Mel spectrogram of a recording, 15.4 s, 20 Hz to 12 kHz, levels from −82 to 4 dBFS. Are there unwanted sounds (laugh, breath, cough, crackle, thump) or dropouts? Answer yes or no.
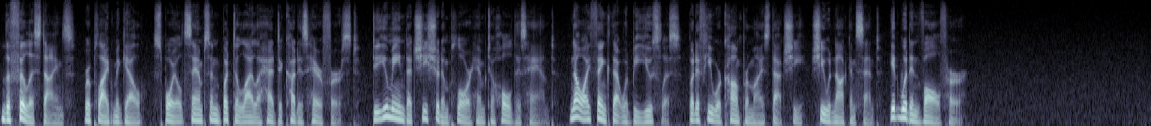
no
